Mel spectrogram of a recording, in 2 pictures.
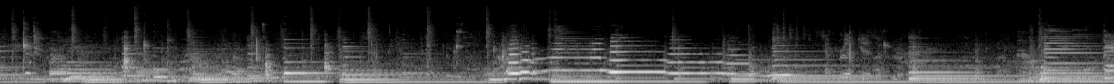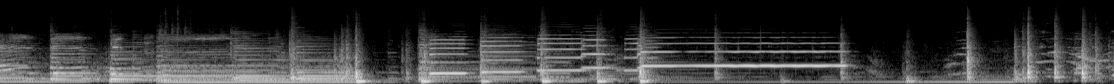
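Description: Live acoustic band music: a nylon-string guitar plucking chords over a steady bass line, with a saxophone melody on top that ends in one long held note near the end.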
